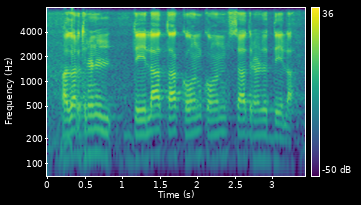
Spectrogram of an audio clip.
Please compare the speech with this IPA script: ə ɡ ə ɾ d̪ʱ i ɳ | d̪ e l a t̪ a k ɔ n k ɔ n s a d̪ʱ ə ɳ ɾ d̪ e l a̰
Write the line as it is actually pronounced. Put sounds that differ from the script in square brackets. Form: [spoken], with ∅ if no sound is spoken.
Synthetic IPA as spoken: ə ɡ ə ɾ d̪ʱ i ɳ | d̪ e l a t̪ a k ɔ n k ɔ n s a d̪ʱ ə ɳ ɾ d̪ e l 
